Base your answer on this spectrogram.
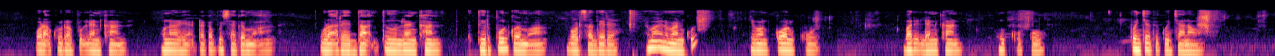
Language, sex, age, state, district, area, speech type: Santali, male, 18-30, West Bengal, Purba Bardhaman, rural, spontaneous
